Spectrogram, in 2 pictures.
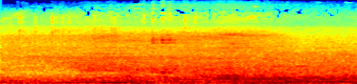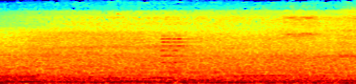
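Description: City street traffic: car engines running and passing close by over a steady low rumble. A couple of short high beeps sound, one about two seconds in and one about eight seconds in.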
